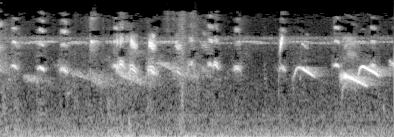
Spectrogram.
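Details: Singing male green-winged saltator, used to warm up another saltator: rapid chirps and slurred whistles, ending in several loud downward-curving whistled notes, over a continuous high thin tone.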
